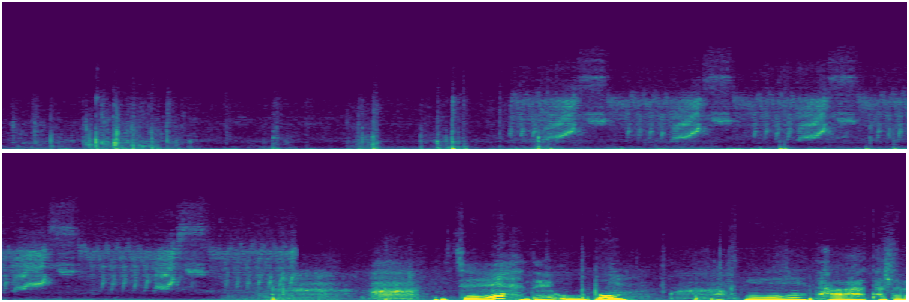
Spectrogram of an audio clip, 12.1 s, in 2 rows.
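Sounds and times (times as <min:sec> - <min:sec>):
bird calling sweeping note: 0:03.4 - 0:08.0.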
